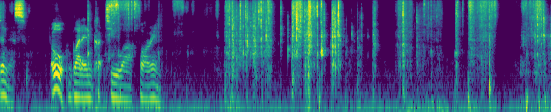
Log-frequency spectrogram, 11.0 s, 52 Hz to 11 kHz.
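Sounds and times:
plastic packaging crinkling: 4.4s - 11.0s.

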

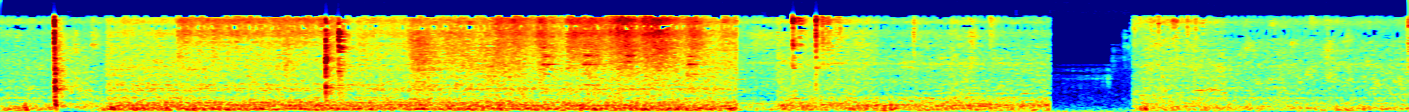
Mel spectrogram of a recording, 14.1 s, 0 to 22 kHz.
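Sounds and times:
kitchen background rumble: 0.0s - 10.5s.

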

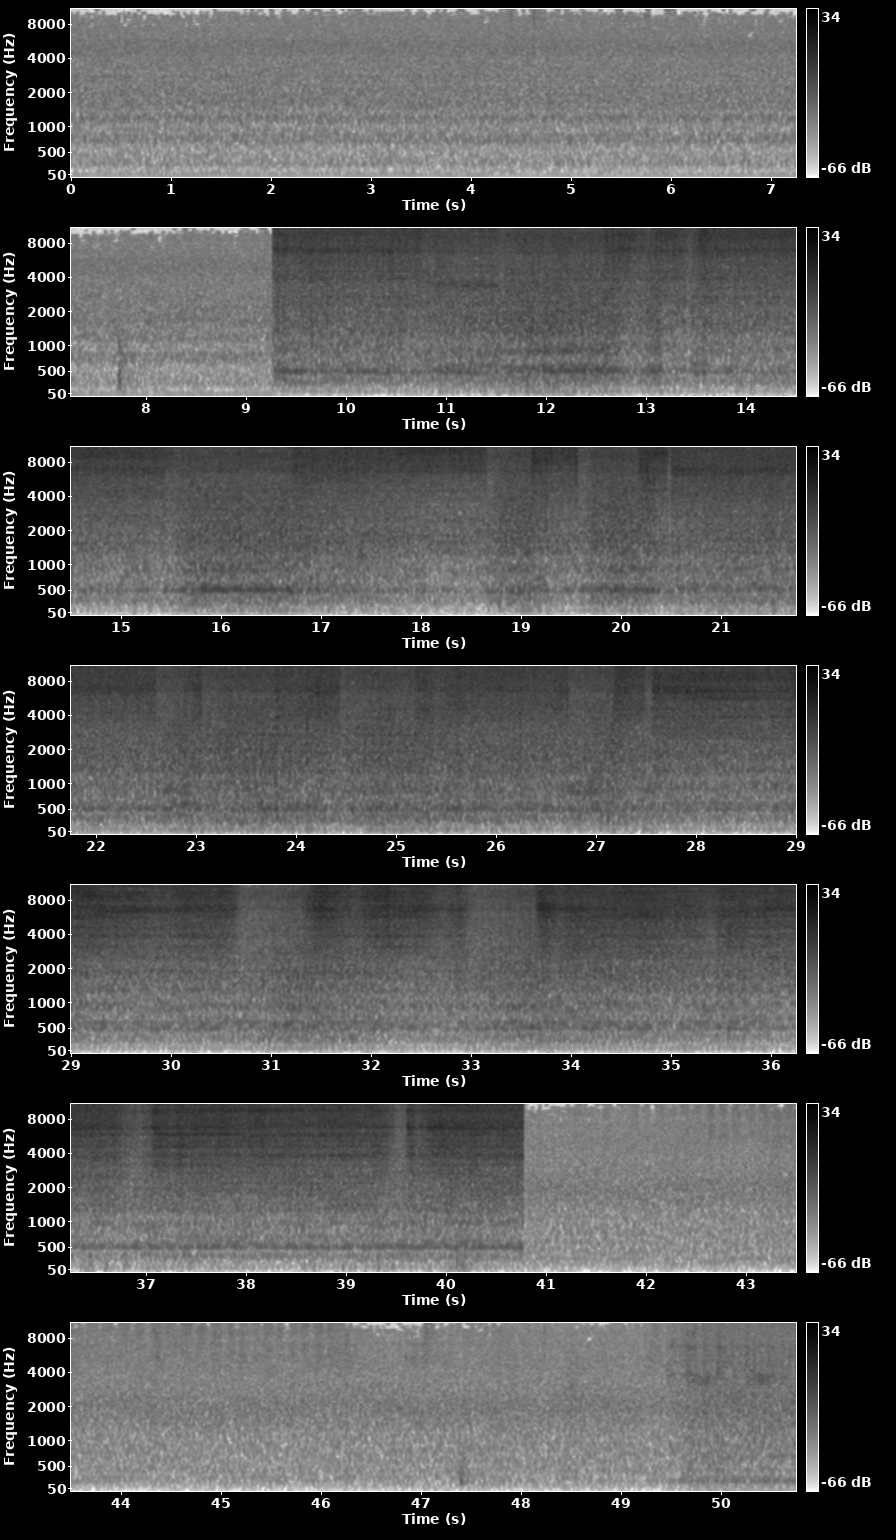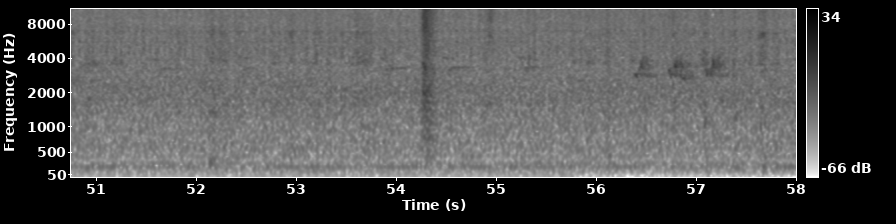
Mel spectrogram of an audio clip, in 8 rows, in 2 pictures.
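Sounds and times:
wood sanding hiss: 9.3s - 40.8s.

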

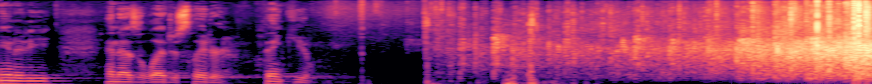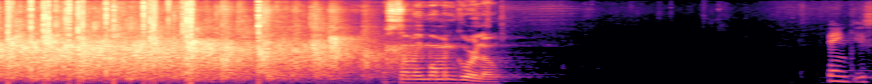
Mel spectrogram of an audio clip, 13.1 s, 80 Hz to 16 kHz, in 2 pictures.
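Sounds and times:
people applauding: 3.2s - 10.1s.

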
